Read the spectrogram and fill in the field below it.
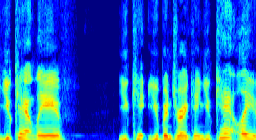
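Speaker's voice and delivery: insistent, urgent pleading cry, kept mild. Retelling how the girls yelled at the speaker: imitating girls screaming. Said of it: "they start screaming at me".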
